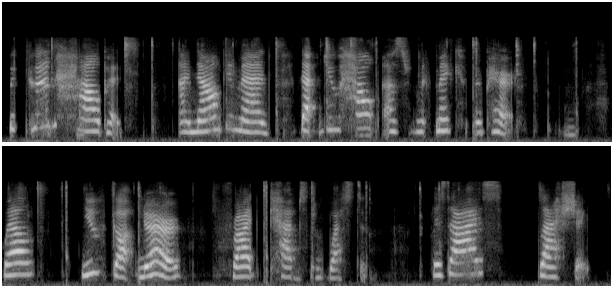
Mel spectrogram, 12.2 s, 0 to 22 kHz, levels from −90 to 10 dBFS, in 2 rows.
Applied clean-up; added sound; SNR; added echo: neural diffusion model UNIVERSE++.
